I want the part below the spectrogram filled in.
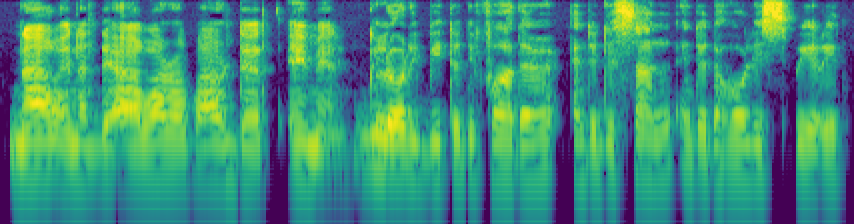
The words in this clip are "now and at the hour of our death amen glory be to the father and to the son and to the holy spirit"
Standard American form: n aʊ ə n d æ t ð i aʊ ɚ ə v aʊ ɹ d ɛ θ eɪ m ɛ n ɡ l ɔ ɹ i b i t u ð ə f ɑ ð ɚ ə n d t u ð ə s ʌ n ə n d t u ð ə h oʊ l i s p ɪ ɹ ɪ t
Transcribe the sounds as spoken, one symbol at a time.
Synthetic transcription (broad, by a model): n aʊ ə n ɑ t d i aʊ ɚ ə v aʊ ɹ d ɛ t eɪ m ɛ n ɡ l ɔ ɹ i b i t u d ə f ɑ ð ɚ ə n t u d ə s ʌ n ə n t u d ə h oʊ l i s p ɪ ɹ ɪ t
